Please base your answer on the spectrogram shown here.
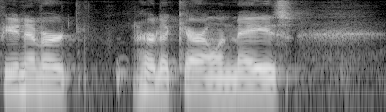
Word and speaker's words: Myss: If you never heard of Carolyn Mays, it's Carolyn and then like Caroline, like Sweet Caroline, and then Mays is spelled Myss.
